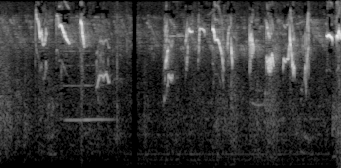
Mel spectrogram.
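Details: White-eye delivering scattered high twittering notes, a short phrase of sweet slurred whistles, a pause, then a busier run of thin chirps; gacor buka paruh singing.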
